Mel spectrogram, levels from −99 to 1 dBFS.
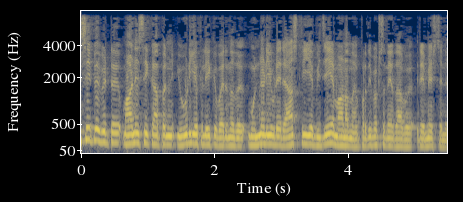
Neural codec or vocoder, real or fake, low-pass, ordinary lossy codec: none; real; 7.2 kHz; none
